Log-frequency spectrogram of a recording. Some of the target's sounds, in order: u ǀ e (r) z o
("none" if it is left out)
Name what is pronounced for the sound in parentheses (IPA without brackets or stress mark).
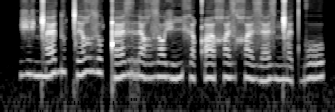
ʁ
